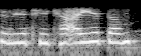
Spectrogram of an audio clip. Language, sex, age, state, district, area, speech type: Hindi, female, 18-30, Uttar Pradesh, Jaunpur, urban, conversation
